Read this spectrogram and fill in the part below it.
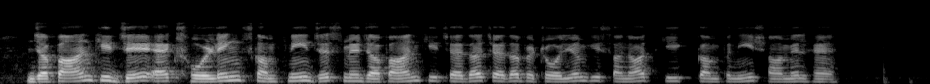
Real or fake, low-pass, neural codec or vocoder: real; 7.2 kHz; none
